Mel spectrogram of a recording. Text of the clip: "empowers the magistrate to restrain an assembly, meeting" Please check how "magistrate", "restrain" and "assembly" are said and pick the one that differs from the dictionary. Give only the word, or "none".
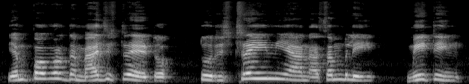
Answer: none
